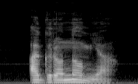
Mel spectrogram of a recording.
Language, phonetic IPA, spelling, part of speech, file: Polish, [ˌaɡrɔ̃ˈnɔ̃mʲja], agronomia, noun, Pl-agronomia.ogg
